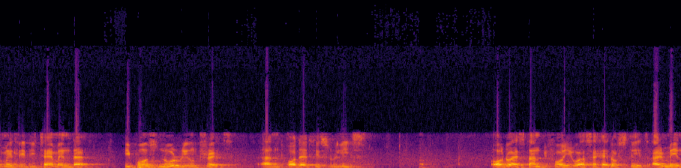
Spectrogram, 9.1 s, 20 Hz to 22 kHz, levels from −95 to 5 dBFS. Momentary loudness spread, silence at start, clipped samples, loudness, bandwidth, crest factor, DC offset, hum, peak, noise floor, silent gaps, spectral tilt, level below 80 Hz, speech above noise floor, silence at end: 18 LU; 0 s; under 0.1%; -17 LUFS; 9 kHz; 18 dB; under 0.1%; none; -2 dBFS; -44 dBFS; none; -7 dB/octave; -56 dBFS; 27 dB; 0 s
